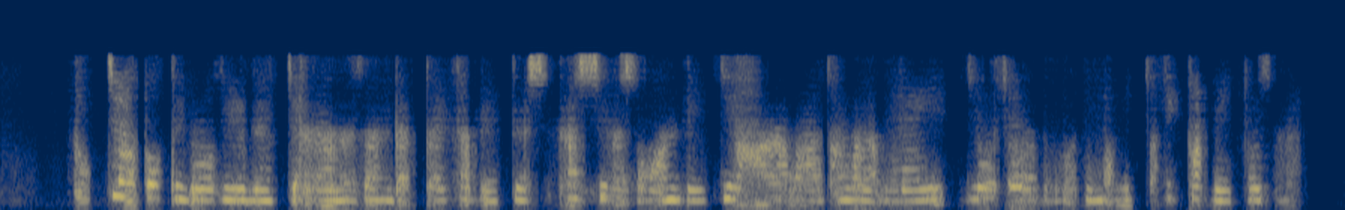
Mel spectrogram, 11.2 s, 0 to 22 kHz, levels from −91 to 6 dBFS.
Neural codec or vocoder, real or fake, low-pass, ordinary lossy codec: codec, 44.1 kHz, 0.9 kbps, DAC; fake; 7.2 kHz; AAC, 32 kbps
